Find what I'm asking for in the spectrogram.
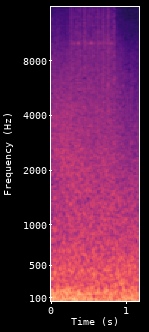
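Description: Grenade blast in the shooter game Ghost Recon Phantoms, a loud, dense, continuous low rumble filling the whole moment with no clear start or end.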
